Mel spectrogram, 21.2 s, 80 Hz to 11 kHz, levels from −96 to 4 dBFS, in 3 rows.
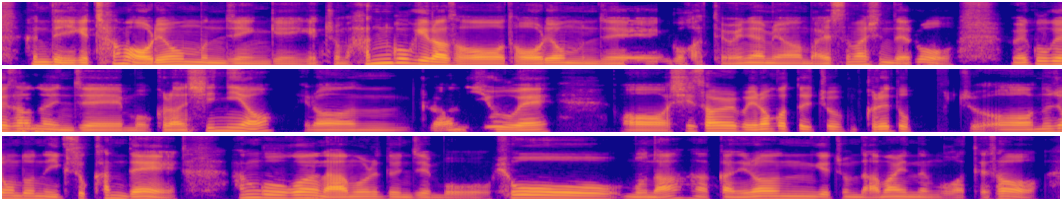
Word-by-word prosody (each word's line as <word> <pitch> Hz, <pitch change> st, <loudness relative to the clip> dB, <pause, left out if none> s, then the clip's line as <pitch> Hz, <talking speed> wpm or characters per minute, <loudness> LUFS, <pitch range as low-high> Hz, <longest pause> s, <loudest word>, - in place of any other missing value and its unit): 근데 130 Hz, -1 st, +1 dB
이게 110 Hz, 0 st, +4 dB
참 170 Hz, +10 st, +2 dB
어려운 130 Hz, +1 st, +6 dB
문제인 100 Hz, -6 st, -2 dB
게, 95 Hz, -1 st, -4 dB
이게 95 Hz, +1 st, -5 dB
좀 100 Hz, -, -7 dB
한국이라서 130 Hz, -, +4 dB
더 100 Hz, -, -5 dB
어려운 110 Hz, +4 st, +4 dB
문제인 95 Hz, -2 st, -4 dB
것 100 Hz, -, -7 dB
같아요. 95 Hz, +1 st, -8 dB
왜냐하면 100 Hz, -1 st, 0 dB
말씀하신 125 Hz, +7 st, 0 dB
대로 100 Hz, -2 st, -2 dB, 0.4 s
외국에서는 140 Hz, +2 st, 0 dB
인제 105 Hz, -1 st, 0 dB
뭐 95 Hz, -1 st, -8 dB
그런 105 Hz, -1 st, 0 dB
시니어, 155 Hz, +2 st, +2 dB, 0.2 s
이런 105 Hz, -1 st, -3 dB
그런 105 Hz, +3 st, -5 dB
이후에 115 Hz, -1 st, +2 dB, 0.5 s
어 95 Hz, -1 st, +1 dB
시설 145 Hz, +5 st, +2 dB
뭐 115 Hz, -, -1 dB
이런 130 Hz, +4 st, +3 dB
것들이 135 Hz, -3 st, -1 dB
좀 125 Hz, 0 st, -5 dB
그래도 130 Hz, +1 st, 0 dB, 0.3 s
좀 -, -, -11 dB
어느 115 Hz, +3 st, -1 dB
정도는 135 Hz, -4 st, -2 dB
익숙한데, 120 Hz, -, +1 dB, 0.4 s
한국은 155 Hz, -3 st, +1 dB
아무래도 110 Hz, +2 st, +3 dB
인제 100 Hz, -1 st, -5 dB
뭐 90 Hz, -1 st, -9 dB
효 150 Hz, -5 st, +2 dB
문화, 105 Hz, +5 st, -1 dB
약간 110 Hz, -1 st, -3 dB
이런 120 Hz, +2 st, 0 dB
게 110 Hz, -1 st, -2 dB
좀 105 Hz, 0 st, -10 dB
남아있는 105 Hz, +1 st, -2 dB
것 95 Hz, -, -13 dB
같아서 95 Hz, +1 st, -2 dB
110 Hz, 315 characters per minute, -25 LUFS, 100-130 Hz, 0.5 s, 어려운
